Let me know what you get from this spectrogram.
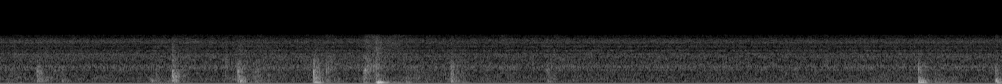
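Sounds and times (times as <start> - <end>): footsteps on floor: 0.3 - 0.8, 1.5 - 5.7, 9.2 - 10.0.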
